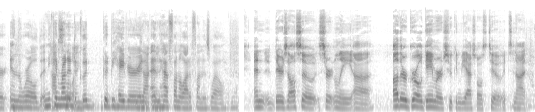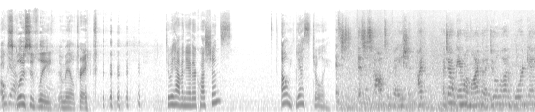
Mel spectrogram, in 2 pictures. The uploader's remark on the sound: Live from Balticon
